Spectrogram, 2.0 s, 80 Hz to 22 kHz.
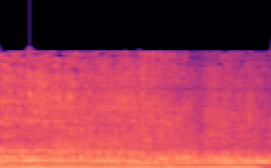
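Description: Dodge Charger SRT8 doing a burnout: the engine runs at high revs while the rear tyres spin and squeal steadily on the pavement. The engine pitch sags in the middle and climbs again near the end.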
